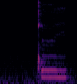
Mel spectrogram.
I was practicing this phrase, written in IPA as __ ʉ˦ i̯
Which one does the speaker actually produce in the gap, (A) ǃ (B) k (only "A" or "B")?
A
